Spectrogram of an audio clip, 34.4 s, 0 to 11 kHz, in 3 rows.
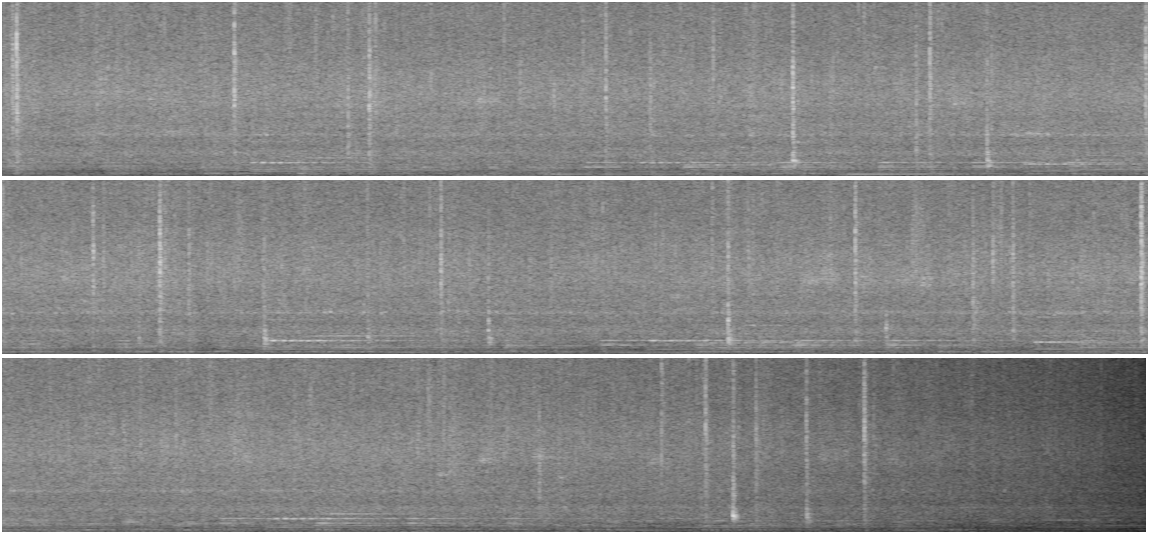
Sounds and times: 0.0s rain 34.3s

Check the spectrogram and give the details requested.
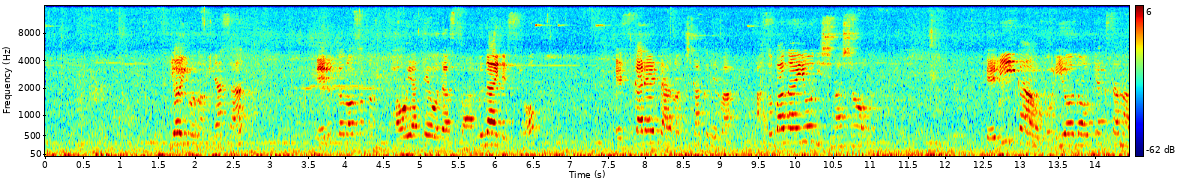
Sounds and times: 0.0s repeated automatic announcement at the moving staircases 14.4s

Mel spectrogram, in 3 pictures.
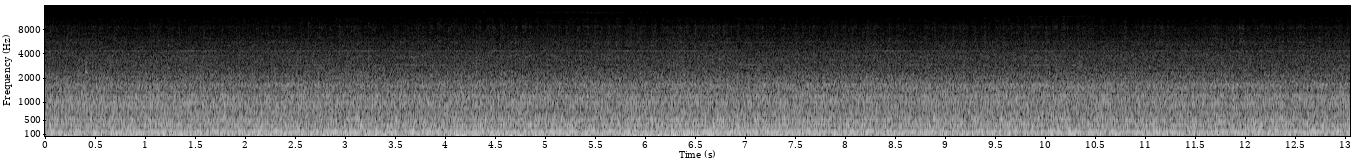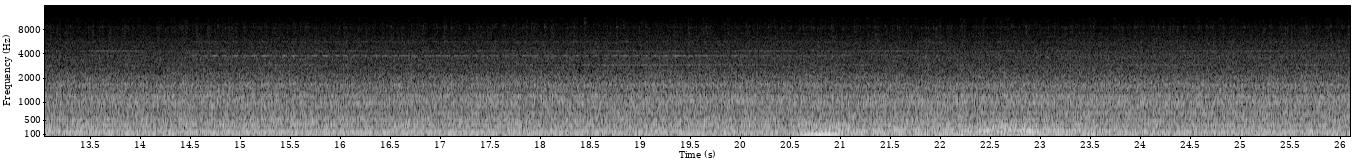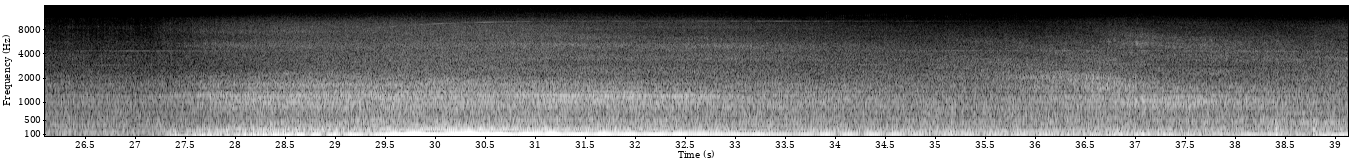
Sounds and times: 16.6s Train heading south 39.1s

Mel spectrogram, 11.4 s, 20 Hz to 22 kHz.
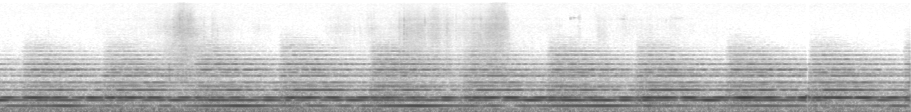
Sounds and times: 0.0s Bells of the Cathedral 11.3s

